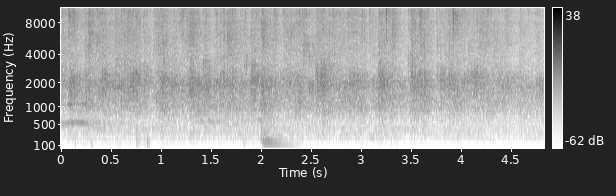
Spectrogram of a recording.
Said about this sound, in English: Can everybody clap for the Lord right there? Thank you.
